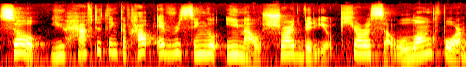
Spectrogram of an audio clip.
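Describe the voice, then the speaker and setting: A woman with a non-native accent, high in pitch, at a fairly slow pace, with ordinary pitch variation. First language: not English. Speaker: business coach and entrepreneur. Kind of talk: online business tutorial.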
